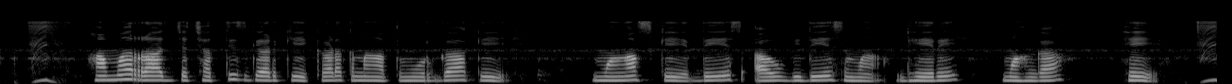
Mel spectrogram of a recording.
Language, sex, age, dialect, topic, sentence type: Chhattisgarhi, female, 25-30, Northern/Bhandar, agriculture, statement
